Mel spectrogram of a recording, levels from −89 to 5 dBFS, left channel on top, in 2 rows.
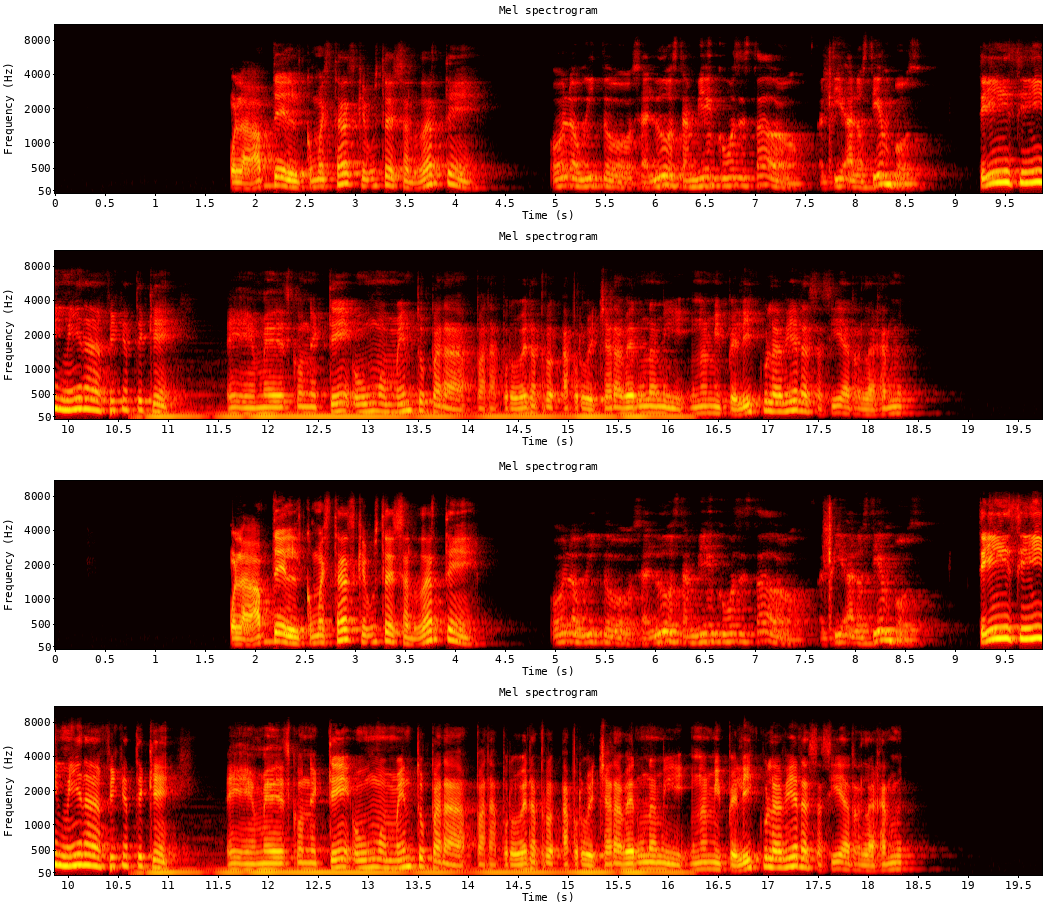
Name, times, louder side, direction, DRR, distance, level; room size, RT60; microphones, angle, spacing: voice 1, 1.7-4.2 7.7-7.8 9.2-11.0 11.6-18.3, right 3 dB, 45° right, 12 dB, 0.7 m, -28 dB
voice 2, 5.0-8.6, left 1 dB, 65° left, 5 dB, 2.0 m, -33 dB
sound 1, 10.6-16.2, right 1 dB, 15° left, 5.7 m, -36 dB
13.5 x 8.1 x 5.6 m, 0.78 s
head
